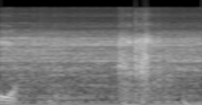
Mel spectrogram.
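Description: Steady background noise with a short hissing burst a little past a second in.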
